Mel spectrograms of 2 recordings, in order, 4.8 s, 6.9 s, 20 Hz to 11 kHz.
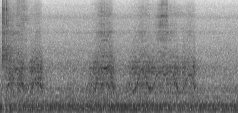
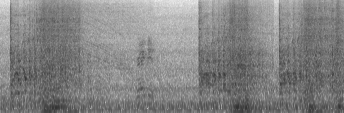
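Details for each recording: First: Wrecked Duramax diesel swapped into a K20 truck, first start attempt: slow, labored cranking about four compressions a second that never catches; not enough battery power, double jump-start planned. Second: Wrecked Duramax diesel for a K20 swap, first runs during sensor wiring checks: revs up in surges and drops back smoothly, no knock or rod-bearing noise; engine sounds healthy, remaining problems thought to be computer/wiring.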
